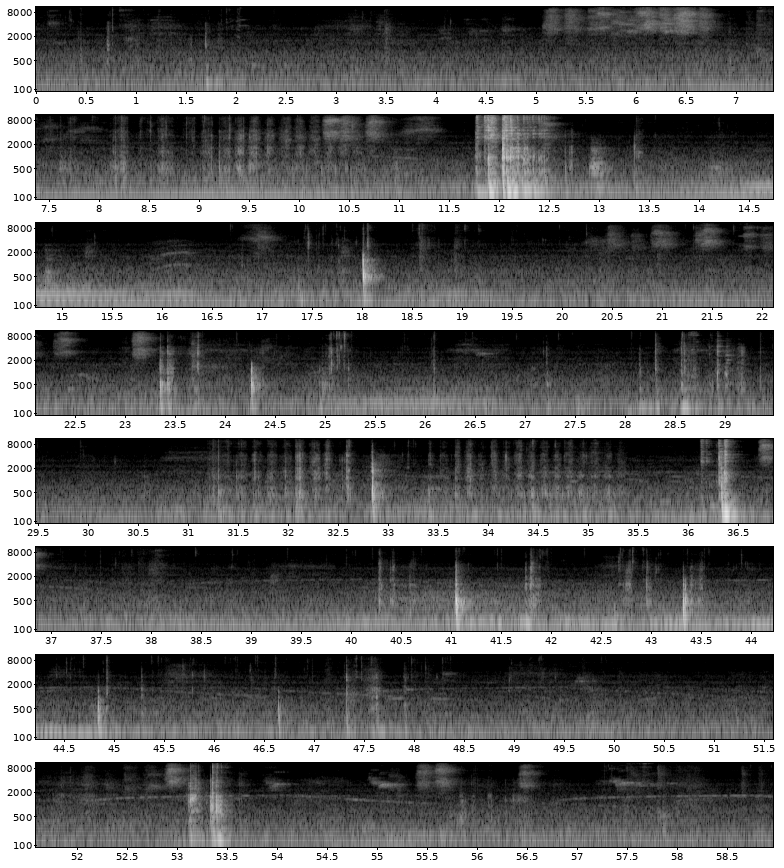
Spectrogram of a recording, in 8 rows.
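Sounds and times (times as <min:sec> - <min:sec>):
soft squishing and scraping: 0:00.0 - 0:11.8, 0:12.4 - 0:58.9
faint low hum: 0:00.0 - 0:58.9
wet squishing of raw chicken: 0:36.9 - 0:50.0.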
